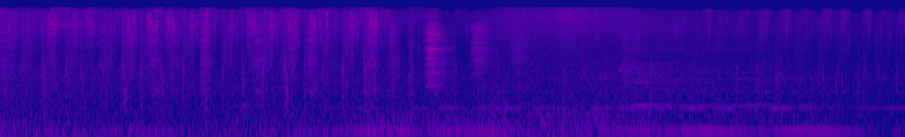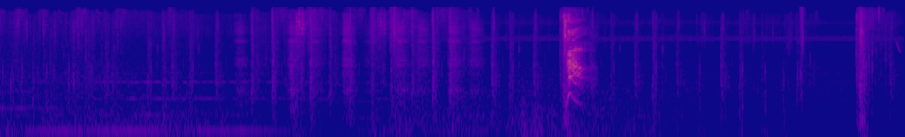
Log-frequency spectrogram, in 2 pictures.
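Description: Footsteps crunch steadily on stone and gravel.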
